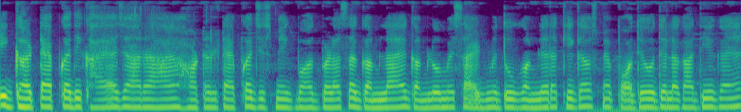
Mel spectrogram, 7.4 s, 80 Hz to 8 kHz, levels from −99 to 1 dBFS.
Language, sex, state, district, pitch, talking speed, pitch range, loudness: Hindi, female, Odisha, Sambalpur, 165 Hz, 275 wpm, 165-175 Hz, -19 LUFS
